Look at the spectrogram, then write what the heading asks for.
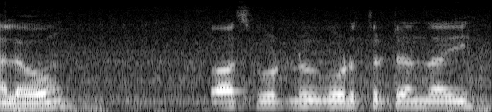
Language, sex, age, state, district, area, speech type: Malayalam, male, 18-30, Kerala, Malappuram, rural, spontaneous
